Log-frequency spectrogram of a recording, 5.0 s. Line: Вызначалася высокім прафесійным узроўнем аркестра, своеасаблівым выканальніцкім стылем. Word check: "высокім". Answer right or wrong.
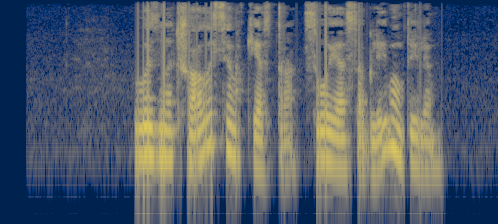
wrong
